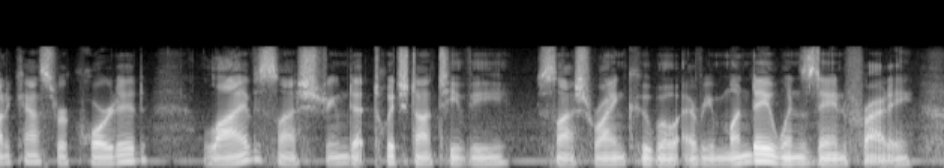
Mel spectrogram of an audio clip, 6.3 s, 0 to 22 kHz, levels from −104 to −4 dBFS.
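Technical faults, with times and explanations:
0.14 to 3.05 s, automatic gain rising: the gain control judged the input too quiet and raised its gain by about 4 dB over nearly three seconds, so speech and background noise swell together. The waveform envelope widens steadily, and the spectrogram brightens evenly across all frequencies.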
